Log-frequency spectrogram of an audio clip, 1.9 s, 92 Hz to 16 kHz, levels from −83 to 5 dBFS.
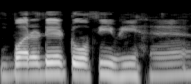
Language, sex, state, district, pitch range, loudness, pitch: Hindi, male, Uttar Pradesh, Jalaun, 155-170 Hz, -15 LUFS, 160 Hz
